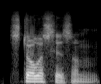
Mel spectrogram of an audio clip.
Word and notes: Stoicism: American English

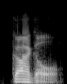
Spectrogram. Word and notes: goggle: American English

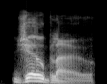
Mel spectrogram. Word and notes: Joe Blow: British English

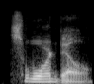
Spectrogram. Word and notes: swordbill: American English

